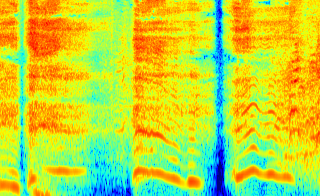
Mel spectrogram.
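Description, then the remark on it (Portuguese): A voice imitates the breathless panting of a disoriented young man rescued from the water, producing three drawn-out, gasping breaths with strained, wavering pitch, fairly loud, with short pauses between them. “Você pode imitar um jovem ofegante e desorientado?”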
